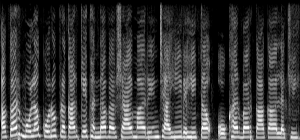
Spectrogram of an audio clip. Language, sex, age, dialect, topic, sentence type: Chhattisgarhi, female, 18-24, Western/Budati/Khatahi, banking, question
